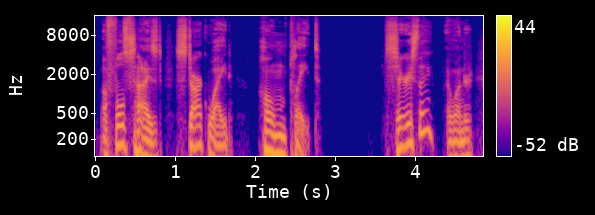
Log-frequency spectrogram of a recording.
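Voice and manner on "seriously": high, disbelieving "Seriously?"; incredulous. Retold or imitated. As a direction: ask it in pure disbelief. Narrator's incredulous inner thought.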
